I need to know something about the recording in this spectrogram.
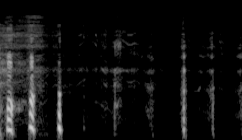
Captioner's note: laughing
